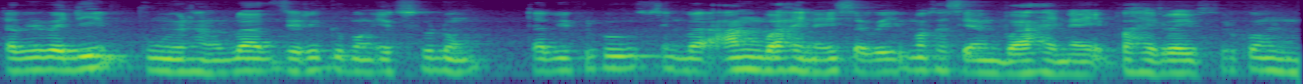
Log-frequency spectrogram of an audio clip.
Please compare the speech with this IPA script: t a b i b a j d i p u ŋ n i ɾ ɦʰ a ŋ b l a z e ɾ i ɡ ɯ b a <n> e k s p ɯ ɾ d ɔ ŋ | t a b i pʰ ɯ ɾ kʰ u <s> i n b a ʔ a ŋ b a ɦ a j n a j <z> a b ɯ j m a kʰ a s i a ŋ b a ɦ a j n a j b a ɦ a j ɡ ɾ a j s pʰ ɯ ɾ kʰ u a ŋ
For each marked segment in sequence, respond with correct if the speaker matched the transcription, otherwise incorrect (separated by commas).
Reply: incorrect, correct, incorrect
